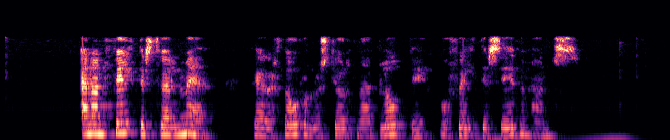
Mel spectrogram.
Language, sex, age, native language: Icelandic, female, 20-29, Icelandic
